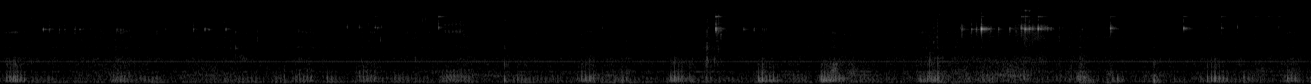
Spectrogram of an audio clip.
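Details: Domestic cat purring steadily indoors, a soft rhythmic pulsing that rises and falls in quick, uneven beats, with faint high ticks and thin tones above.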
